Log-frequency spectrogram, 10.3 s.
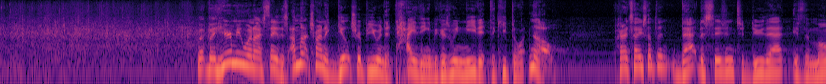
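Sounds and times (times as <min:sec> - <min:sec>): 
crowd applause: 0:00.0 - 0:03.0
speech: 0:02.4 - 0:07.0, 0:07.7 - 0:10.3.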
